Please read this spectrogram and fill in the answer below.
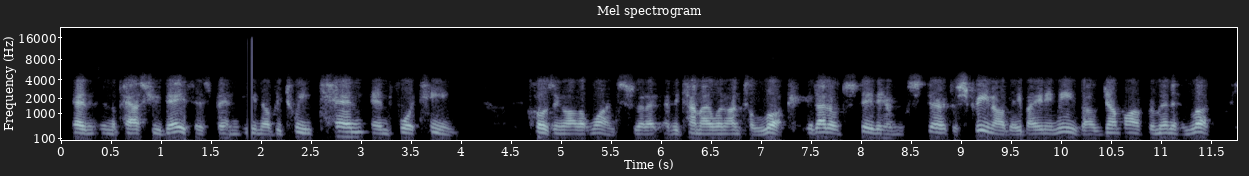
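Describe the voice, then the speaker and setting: With fairly even intonation and a medium pitch, a man talks at a fairly quick speed. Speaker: team trainer. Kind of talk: training call. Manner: halting.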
